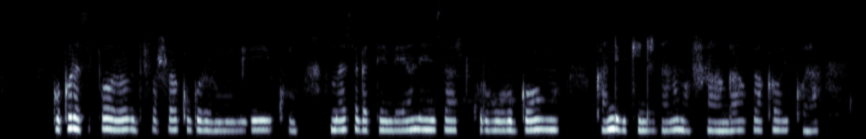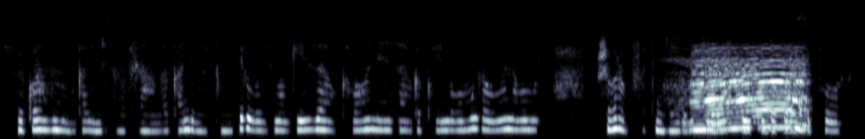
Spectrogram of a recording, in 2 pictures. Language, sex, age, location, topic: Kinyarwanda, female, 18-24, Nyagatare, government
